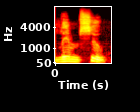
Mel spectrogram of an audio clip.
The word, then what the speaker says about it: lim sup: And in exactly the same way, to define the lim sup, that's how everyone pronounces it, we look at the supremum of the set considering only elements beyond element capital N.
